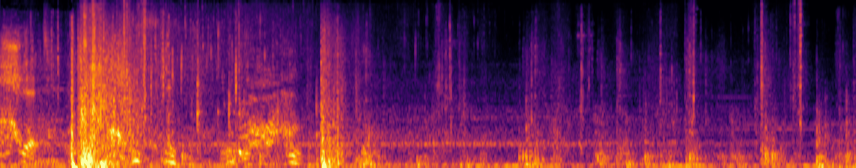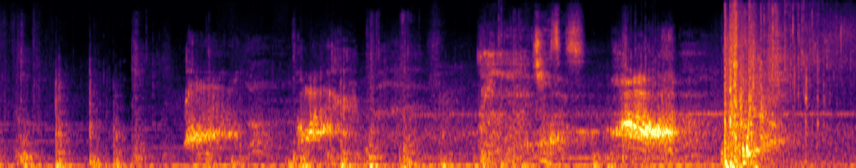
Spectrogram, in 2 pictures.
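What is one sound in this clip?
Gunshots bang loudly.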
